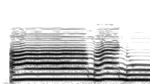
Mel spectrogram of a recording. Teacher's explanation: حمزہ خڑا زبر آ، میم زبر ما، نون واو پیش نو، آمنو، خڑا زبر کو بھی ہم نے حرف مدہ کی طرح کھینچ کے پڑھنا ہے، واو ساکن سے پہلے پیش ہو تو واو مدہ ہوتا ہے، ہم نے نون کو بھی کھینچنا ہے۔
